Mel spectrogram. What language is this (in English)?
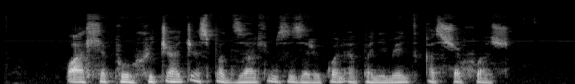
Kabardian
